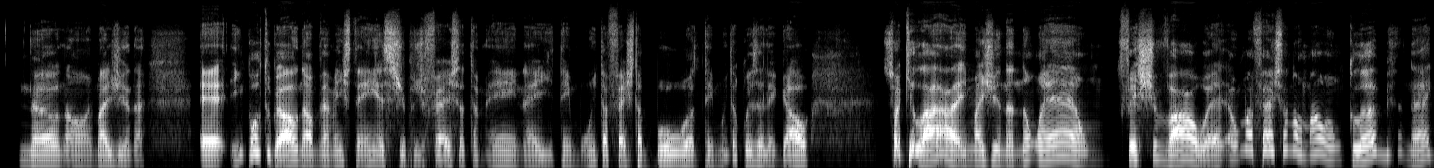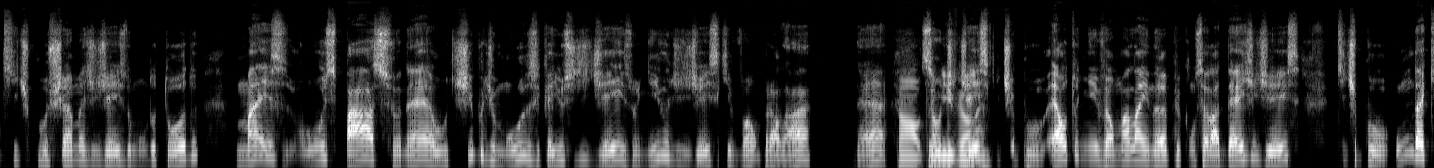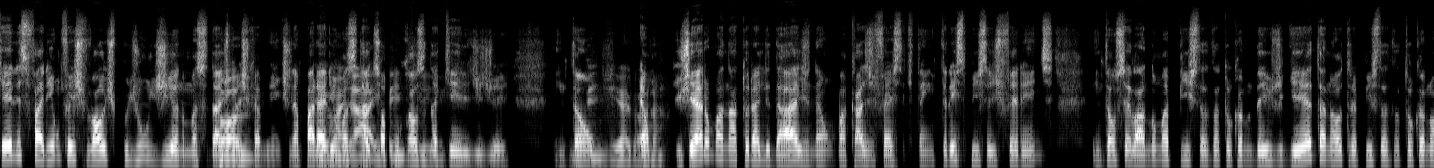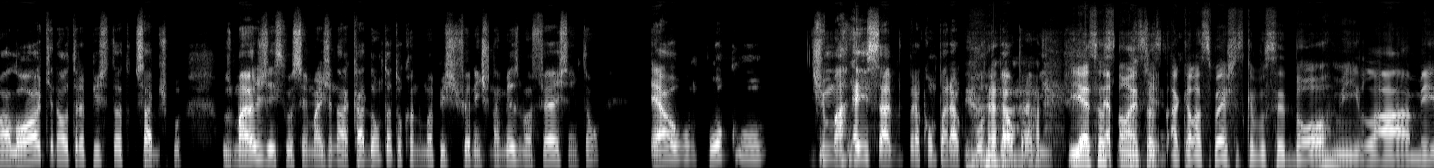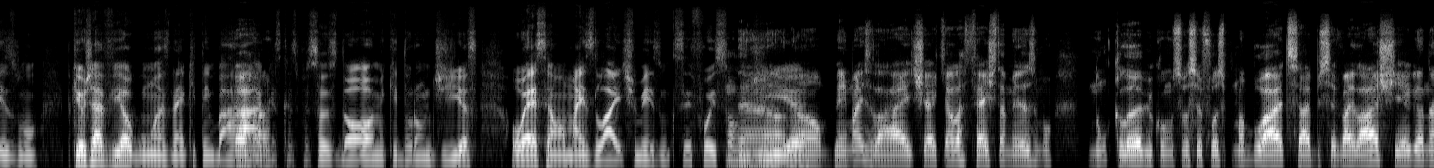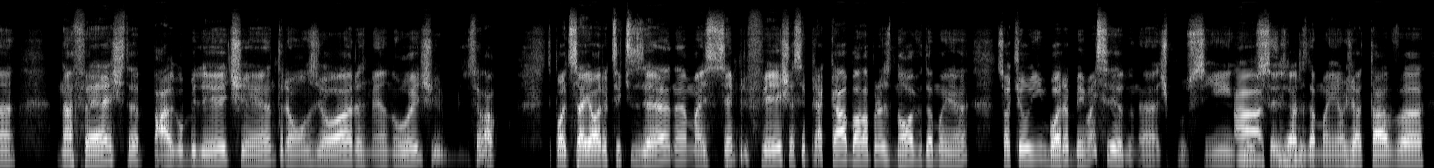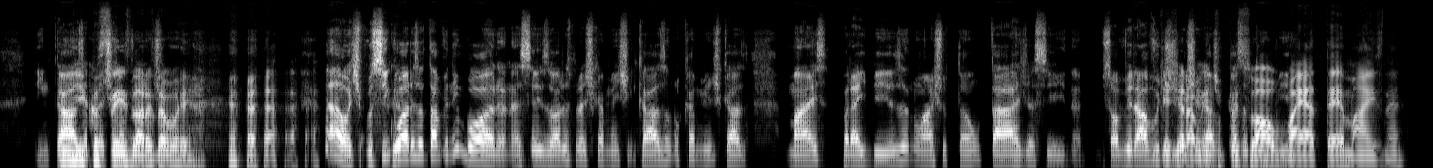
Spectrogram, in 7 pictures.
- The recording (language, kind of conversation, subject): Portuguese, podcast, Como o acesso à internet mudou sua forma de ouvir música?
- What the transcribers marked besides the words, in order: in English: "club"; in English: "line up"; unintelligible speech; laugh; put-on voice: "club"; laugh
